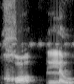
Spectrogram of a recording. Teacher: خو لو، خو کو ہر حال میں موٹا پڑھنا ہے، اور لو میں واو لین ہے یعنی ہونٹوں کو نرمی کے ساتھ گول کرنا ہے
